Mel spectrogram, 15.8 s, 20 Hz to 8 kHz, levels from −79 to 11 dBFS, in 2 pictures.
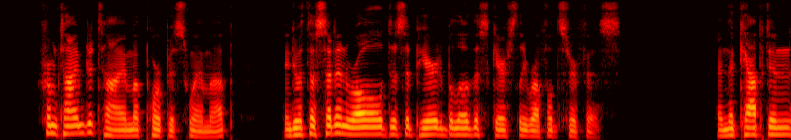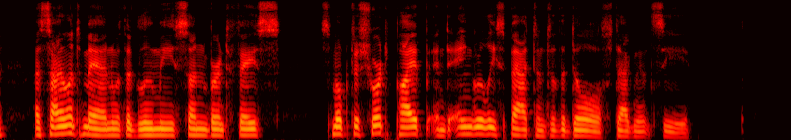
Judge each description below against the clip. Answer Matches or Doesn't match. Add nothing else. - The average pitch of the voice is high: Doesn't match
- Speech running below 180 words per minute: Matches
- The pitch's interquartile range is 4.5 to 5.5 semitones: Doesn't match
